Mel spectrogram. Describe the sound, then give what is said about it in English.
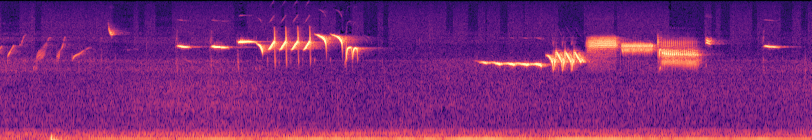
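A song sparrow sings a clear, varied phrase of high notes, buzzy trills and quick repeated chirps, repeated twice, with a faint low hum and insect-like drone in the background and no talking. “Is it a song sparrow? Yeah, it's a sparrow.”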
